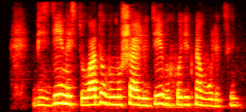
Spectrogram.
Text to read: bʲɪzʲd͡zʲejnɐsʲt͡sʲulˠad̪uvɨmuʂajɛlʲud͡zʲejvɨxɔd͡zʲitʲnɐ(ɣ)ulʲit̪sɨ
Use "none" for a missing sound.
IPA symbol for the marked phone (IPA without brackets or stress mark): v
